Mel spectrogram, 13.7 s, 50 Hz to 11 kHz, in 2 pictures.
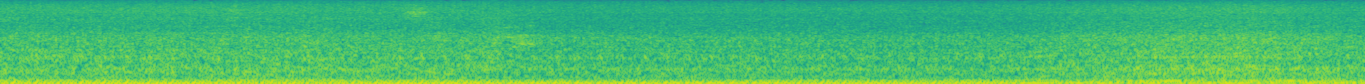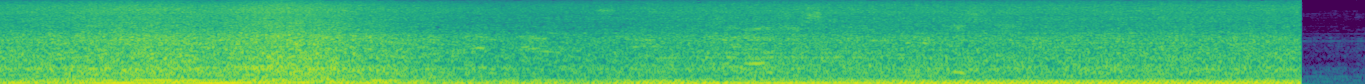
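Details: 1991 Ford F-150 4WD, 302 V8, E4OD, after cheap refresh for tap and bottom-end rattle, suspected bad valve guide seals; steady low rumble with slight lope, no clear tap over exhaust, though noise judged about the same.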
